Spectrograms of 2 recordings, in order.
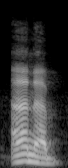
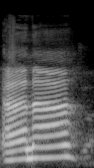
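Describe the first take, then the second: First: The final vowel is cut short. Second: The final vowel is held long. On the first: "I got made it short sound" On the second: "Did I say أنا?"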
